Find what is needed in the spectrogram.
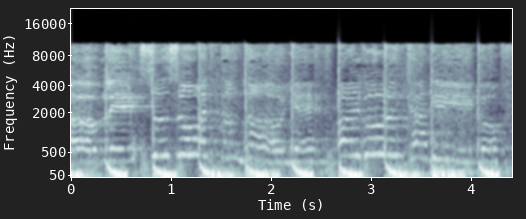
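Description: K-pop girl group's dance-pop song: female voices singing over a beat with a deep, pitch-dropping kick drum about twice a second.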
